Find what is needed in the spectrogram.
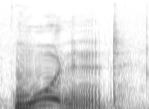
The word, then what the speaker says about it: would: Would, el condicional would, would, cuidado con la pronunciación, no es ni good ni would. La, la, garganta abierta, uh, uh, uh, y la boca abierta, Es como wouldn't, wouldn't.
